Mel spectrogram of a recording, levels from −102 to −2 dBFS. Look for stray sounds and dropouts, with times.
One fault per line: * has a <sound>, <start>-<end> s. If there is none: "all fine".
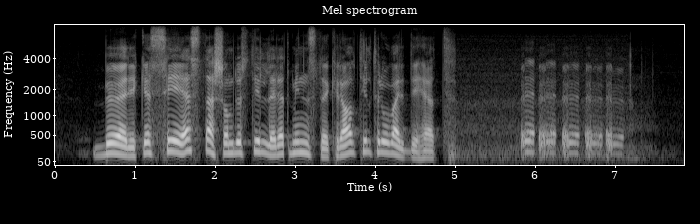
* has a laugh, 5.8-7.1 s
